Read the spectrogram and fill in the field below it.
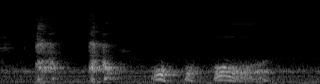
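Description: Two sharp, acted coughs into the elbow, followed by a few short voiced throat sounds.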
